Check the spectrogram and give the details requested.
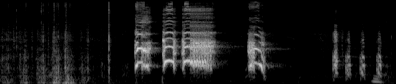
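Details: Decoy rooster giving a loud broken crow of several harsh, buzzy segments, the middle one longest. Faint rustling and low thumps come before it, and a few quick soft clicks or clucks follow.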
